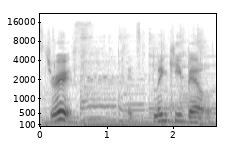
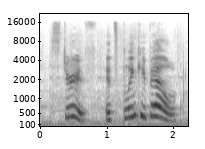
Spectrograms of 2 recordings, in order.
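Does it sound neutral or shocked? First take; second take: neutral; shocked. First: It is said in a neutral tone. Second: It is said in a shocked tone.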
